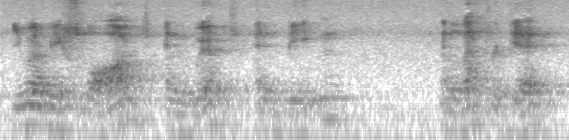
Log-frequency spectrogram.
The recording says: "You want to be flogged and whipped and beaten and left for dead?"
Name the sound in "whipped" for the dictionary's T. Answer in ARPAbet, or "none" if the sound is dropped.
T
